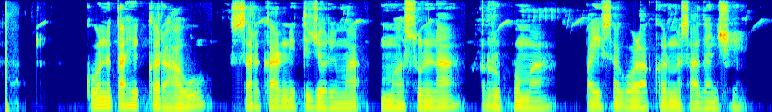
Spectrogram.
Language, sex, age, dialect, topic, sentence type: Marathi, male, 18-24, Northern Konkan, banking, statement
